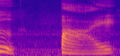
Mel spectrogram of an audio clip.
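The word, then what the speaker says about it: 百: นะ คะ อ่ะ อ่า คำ แรก คือ ป๋า ย เอา ป้าย ออก เสียง ว่า ป่าย นะ ครับ ต่าย ยัง แปล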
